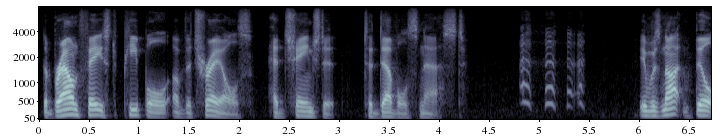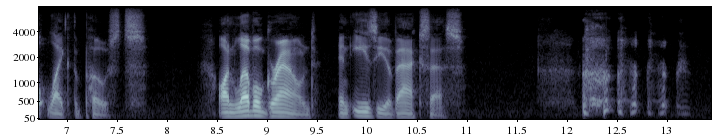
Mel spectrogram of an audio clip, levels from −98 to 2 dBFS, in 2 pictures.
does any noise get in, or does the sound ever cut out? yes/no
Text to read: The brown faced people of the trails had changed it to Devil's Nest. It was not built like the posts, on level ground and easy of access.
yes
